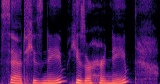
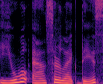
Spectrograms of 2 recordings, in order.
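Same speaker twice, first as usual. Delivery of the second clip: ordinary talk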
